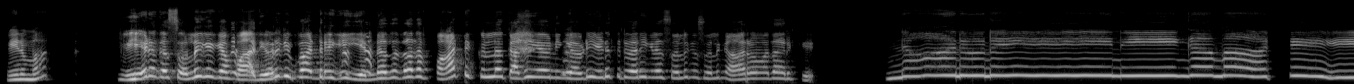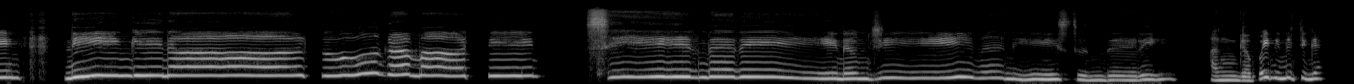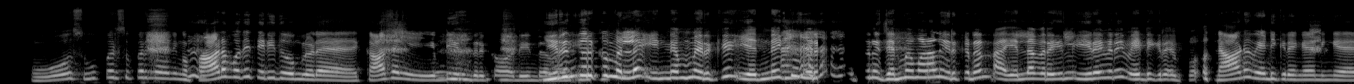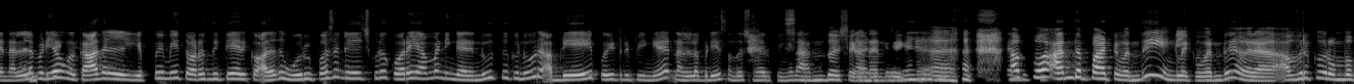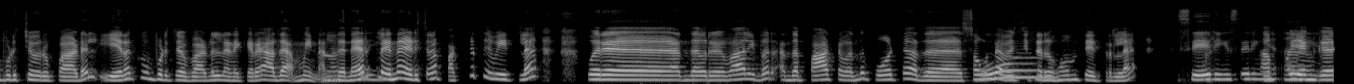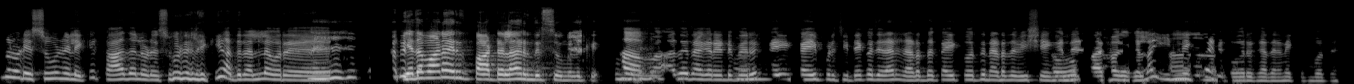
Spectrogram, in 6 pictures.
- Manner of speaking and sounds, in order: other noise; laughing while speaking: "வேணுங்க சொல்லுங்கங்கப்பா, பாதியோட நீப்பாட்டுறீங்க என்னதுதான் … வரீங்களா சொல்லுங்க, சொல்லுங்க"; laugh; laugh; singing: "நானுனை நீங்க மாட்டேன், நீங்கினால் தூங்க மாட்டேன் சேர்ந்ததே நம் ஜீவனே சுந்தரி"; surprised: "ஓ!"; laughing while speaking: "ஆ"; laughing while speaking: "ஆ, இருந்திருக்கும் இல்ல, இன்னமும் இருக்கு … வேண்டிகிறேன் இப்போ, நன்றிங்க"; laughing while speaking: "எப்படி இருந்திருக்கும்? அப்படின்ற மாரி"; distorted speech; laugh; "வல்ல" said as "வரயல்"; "இறைவனை" said as "இறைவரை"; laughing while speaking: "ஆ, சந்தோஷங்க. நன்றிங்க. ஆ"; laughing while speaking: "நான் வேண்டிக்கிறேங்க. கண்டிப்பா"; drawn out: "ஒரு"; surprised: "ஓ!"; drawn out: "ஓ!"; in English: "ஹோம் தியேட்டர்ல"; laughing while speaking: "சூழ்நிலைக்கு, காதலோட சூழ்நிலைக்கு அது நல்ல … கை கோரத்து நடந்தம்"; drawn out: "ஒரு"; unintelligible speech; laugh; other background noise; laugh; surprised: "ஓ!"
- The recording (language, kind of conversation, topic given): Tamil, podcast, பழைய பாடல்கள் உங்களுக்கு தரும் நெகிழ்ச்சியான நினைவுகள் பற்றி சொல்ல முடியுமா?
